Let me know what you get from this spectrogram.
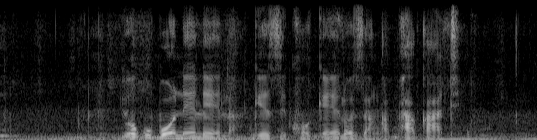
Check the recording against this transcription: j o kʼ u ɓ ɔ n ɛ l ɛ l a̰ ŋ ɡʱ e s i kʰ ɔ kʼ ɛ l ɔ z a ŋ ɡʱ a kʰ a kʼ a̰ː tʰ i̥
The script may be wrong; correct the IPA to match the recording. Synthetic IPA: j o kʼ u ɓ ɔ n ɛ l ɛ l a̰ ŋ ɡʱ e z i kʰ ɔ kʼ ɛ l ɔ z a ŋ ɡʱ a pʰ a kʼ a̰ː tʰ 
